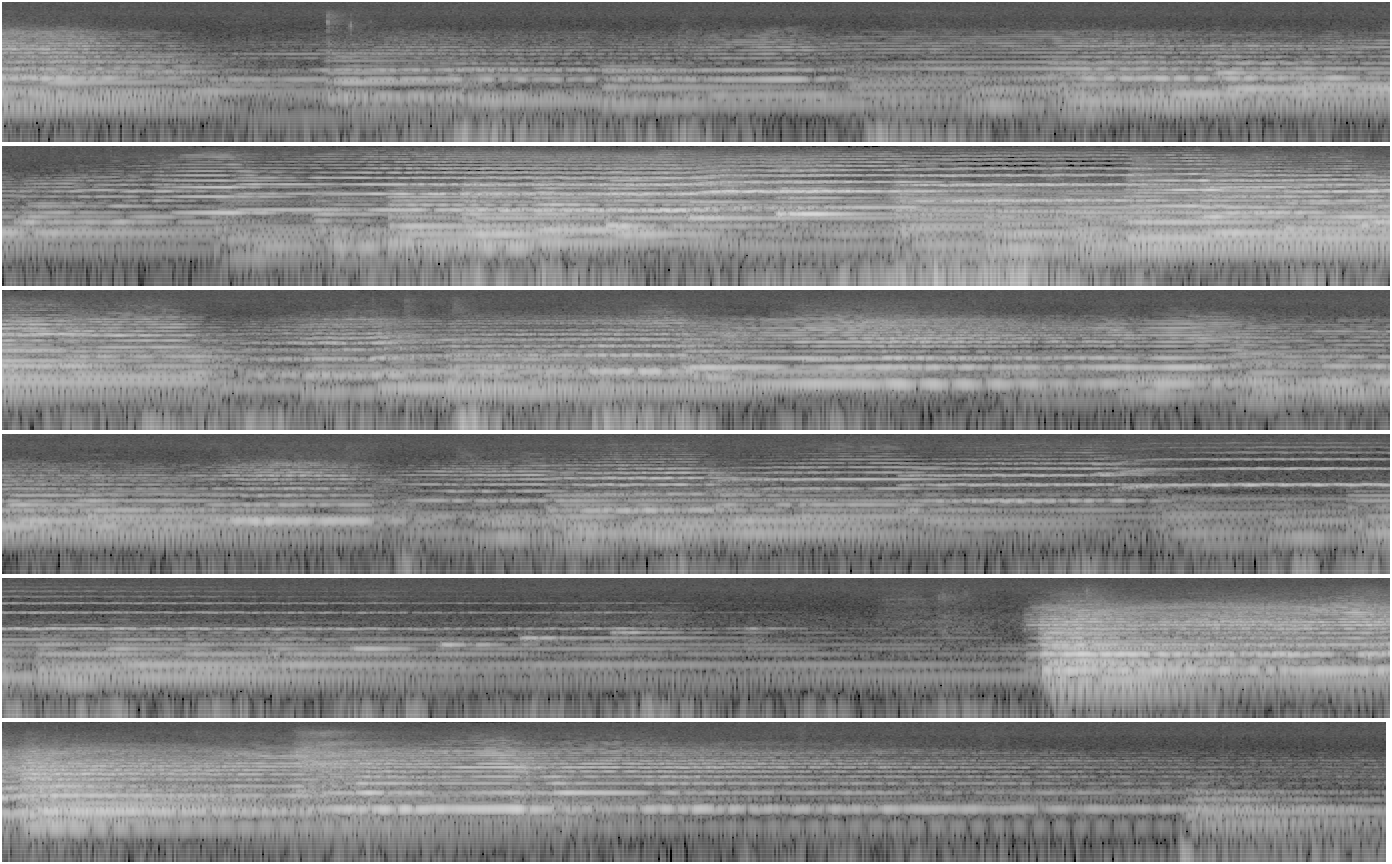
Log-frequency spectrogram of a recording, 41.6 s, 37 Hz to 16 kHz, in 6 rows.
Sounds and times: classical recital 0:00.0 - 0:41.6

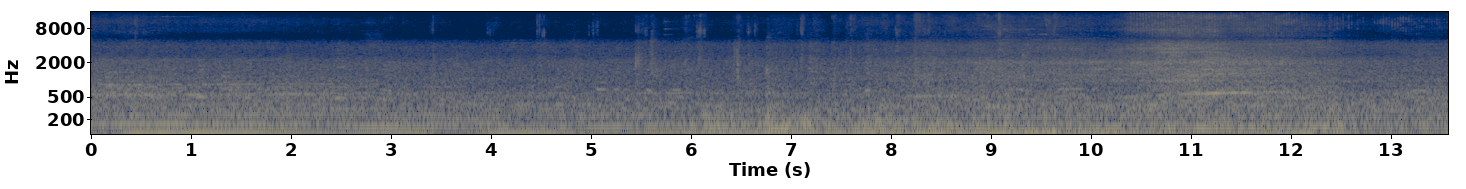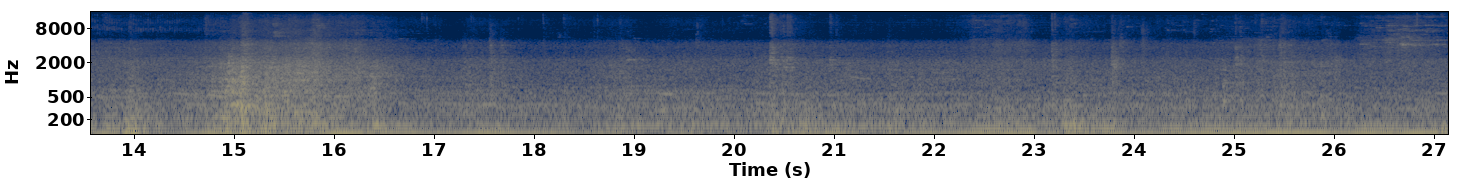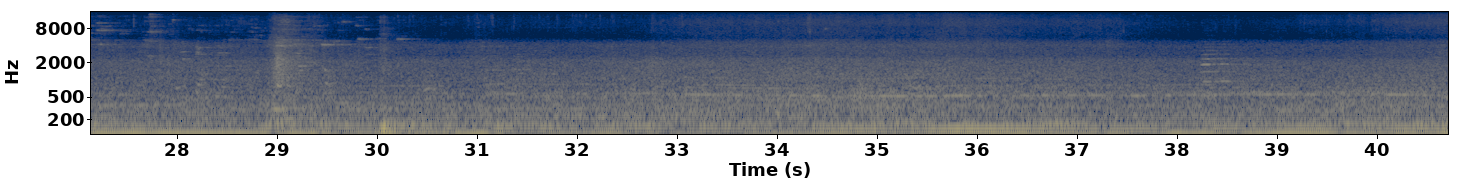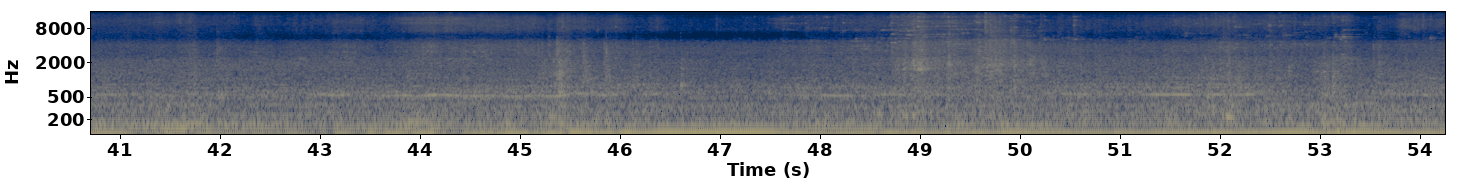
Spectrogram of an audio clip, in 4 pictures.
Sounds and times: Road Construction 0:00.0 - 0:54.2
Traffic Sound 0:00.0 - 0:54.2

